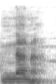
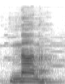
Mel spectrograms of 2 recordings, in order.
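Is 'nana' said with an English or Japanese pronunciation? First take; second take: English; Japanese. First: It is said with an English pronunciation. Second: It is said with a Japanese pronunciation. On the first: It means a grandmother. The speaker calls it wrong. "not Nana" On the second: It means the number seven. The speaker calls it right. "But this is Nana"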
